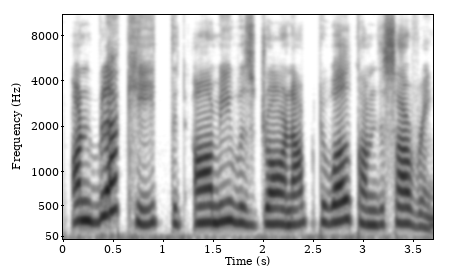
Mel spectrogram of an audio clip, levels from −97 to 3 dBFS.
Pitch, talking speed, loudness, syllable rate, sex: 245 Hz, 180 wpm, -17 LUFS, 5.2 syllables/s, female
